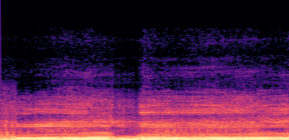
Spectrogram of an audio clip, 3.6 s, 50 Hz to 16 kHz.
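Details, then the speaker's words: XR150 clone single-cylinder motorcycle at wide open throttle: pulls up, then stumbles and sags briefly before picking up again. Bogging at full throttle; owner thinks it is a carburetor issue, not confirmed. "full throttle, but it seems like it doesn't like full throttle. Yeah, it doesn't like full throttle. See? Wide open. And I wonder, yeah, I think it's just a carburetor issue."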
